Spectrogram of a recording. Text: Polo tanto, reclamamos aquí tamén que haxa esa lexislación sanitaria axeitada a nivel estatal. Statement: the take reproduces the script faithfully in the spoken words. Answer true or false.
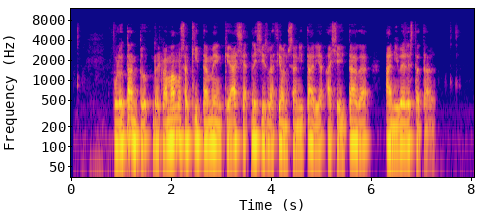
false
